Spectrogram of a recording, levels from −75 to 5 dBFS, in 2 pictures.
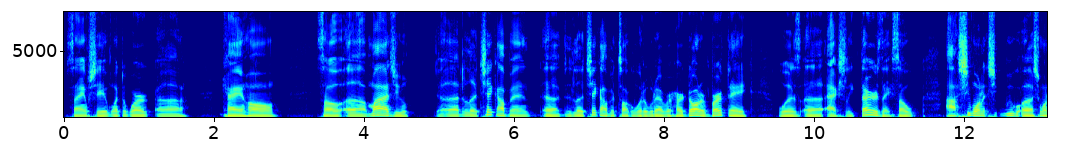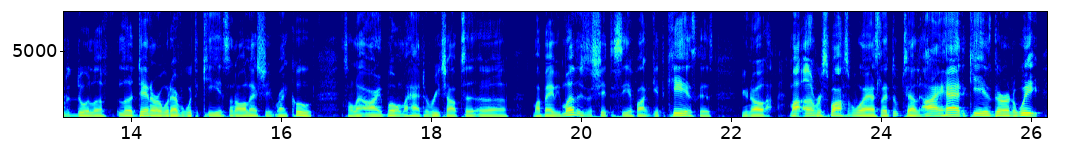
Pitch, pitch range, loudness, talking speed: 120 Hz, 110-130 Hz, -30 LUFS, 240 wpm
